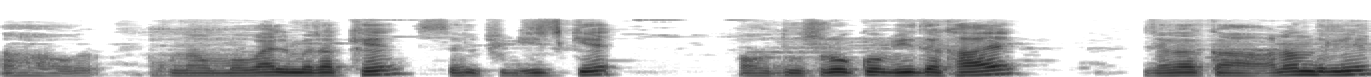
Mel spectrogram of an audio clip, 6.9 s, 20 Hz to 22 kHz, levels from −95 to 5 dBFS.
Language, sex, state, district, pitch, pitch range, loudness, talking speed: Hindi, male, Bihar, Saharsa, 145 Hz, 130-180 Hz, -16 LUFS, 155 wpm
